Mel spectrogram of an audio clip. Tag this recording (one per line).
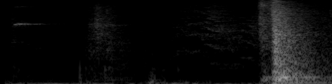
bathroom
bathroom-door
foley
door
